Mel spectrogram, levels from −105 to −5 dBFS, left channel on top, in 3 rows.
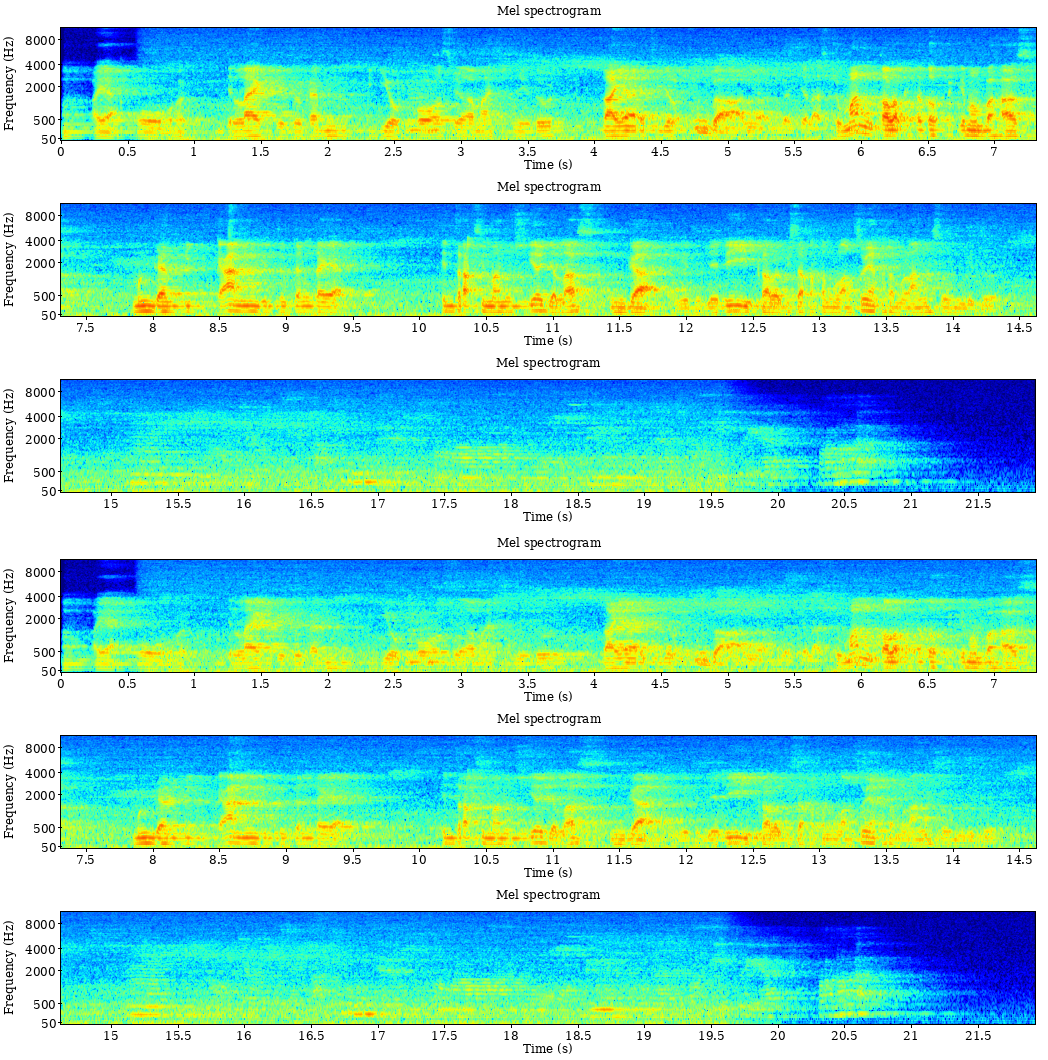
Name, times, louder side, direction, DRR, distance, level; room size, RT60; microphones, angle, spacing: voice 1, 0.0-3.7 4.0-7.3 7.8-8.2 8.5-9.5 10.2-14.4, left 3 dB, 30° left, 3 dB, 0.4 m, -32 dB
sound 1, 0.5-19.6, equal, 20° right, 2.5 m, -45 dB
voice 2, 2.6-3.1 4.5-4.7 6.8-7.0 15.1-20.6, right 2 dB, 55° right, -8 dB, 2.4 m, -44 dB
12.5 x 6.7 x 3.2 m, 1.4 s
head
